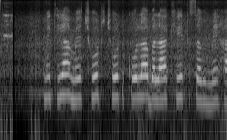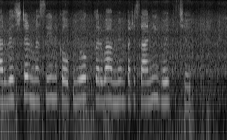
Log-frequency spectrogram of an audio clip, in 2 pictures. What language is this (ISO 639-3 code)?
mai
